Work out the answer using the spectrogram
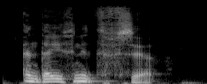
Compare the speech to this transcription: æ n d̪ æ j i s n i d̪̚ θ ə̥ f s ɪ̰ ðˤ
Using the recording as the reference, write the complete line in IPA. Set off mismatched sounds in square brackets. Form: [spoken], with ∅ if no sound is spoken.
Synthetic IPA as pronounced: æ n d̪ æ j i [θ] n i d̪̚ θ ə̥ f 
